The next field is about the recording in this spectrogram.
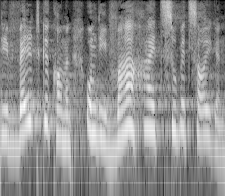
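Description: Here a man talks at a high pitch with lively intonation. His pace is very slow. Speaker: preacher. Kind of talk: sermon. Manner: passionate, urgent, fervent preaching; repetitive emphatic delivery with direct appeals.

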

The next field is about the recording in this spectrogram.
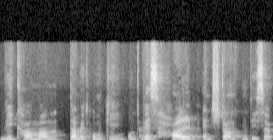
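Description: Speech moves at a very slow pace in a dark, mellow tone. The pitch variation is ordinary. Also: woman. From Switzerland, Basel region. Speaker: consultant on intergenerational collaboration. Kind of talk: interview conversation.

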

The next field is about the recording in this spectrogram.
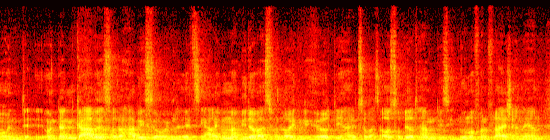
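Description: A man's very fast speech amid noticeable background noise and audible room echo. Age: 30s. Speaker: gym owner and coach. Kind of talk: interview. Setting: gym.

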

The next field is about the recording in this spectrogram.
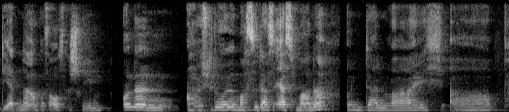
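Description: A woman speaks in a fairly low voice at a moderate pace with fairly even intonation. The room echo is audible, and there is noticeable background noise. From northeastern Germany, Rostock. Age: 50s. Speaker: shop owner. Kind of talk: casual interview. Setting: indoor office.

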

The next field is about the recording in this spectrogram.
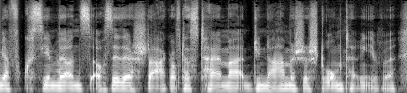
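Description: Very fast and with hardly any pauses, a man speaks at a medium pitch. His loudness stays very even, and his intonation is fairly even. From northern Germany, Flensburg. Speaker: energy startup founder. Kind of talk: interview. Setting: mobile podcast studio at trade fair.

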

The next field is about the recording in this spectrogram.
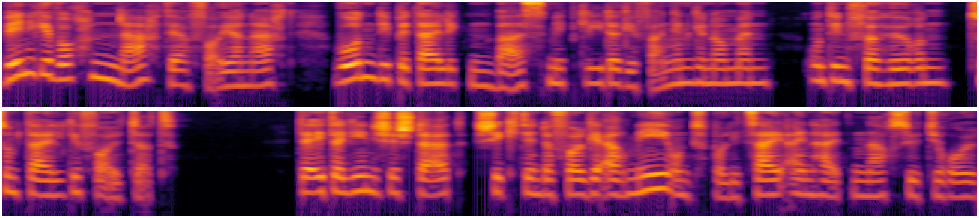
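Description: This woman has an unremarkable speaking voice, fairly low in pitch, with ordinary pitch variation at a moderate pace. The recording is very clean, with a silent background. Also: dry, close sound with no echo. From South Tyrol, Italy. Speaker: podcast host. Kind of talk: scripted narration.

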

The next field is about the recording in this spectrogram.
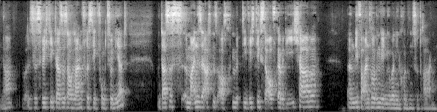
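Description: Bright and sharp in tone, a man with a fairly high pitch talks at a fairly quick pace with fairly even intonation. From Hesse, Germany (Fulda). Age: 40s. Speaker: mortgage finance advisor. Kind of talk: podcast interview.

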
